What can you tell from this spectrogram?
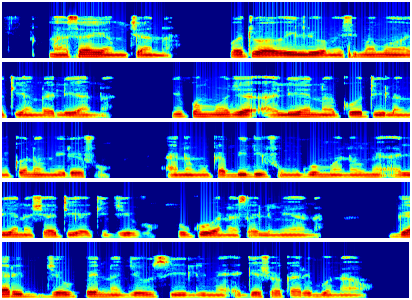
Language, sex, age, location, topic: Swahili, male, 18-24, Nairobi, finance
